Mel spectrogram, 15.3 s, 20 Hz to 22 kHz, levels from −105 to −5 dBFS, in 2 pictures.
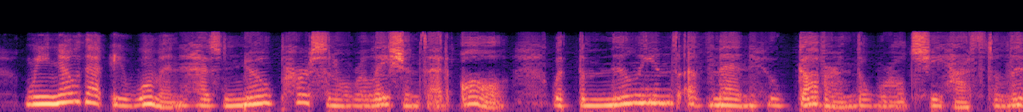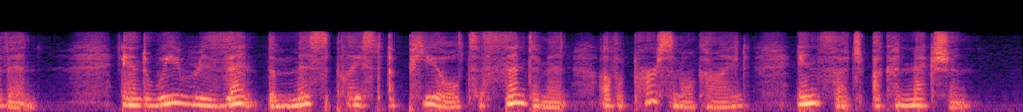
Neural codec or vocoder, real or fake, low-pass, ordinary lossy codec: vocoder, 24 kHz, 100 mel bands, Vocos; fake; 7.2 kHz; Opus, 16 kbps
